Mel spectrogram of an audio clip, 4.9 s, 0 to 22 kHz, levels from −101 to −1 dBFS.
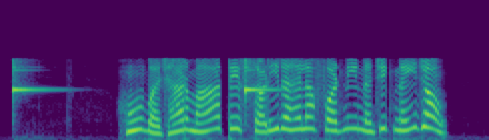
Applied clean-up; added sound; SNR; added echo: neural mask model RNNoise.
